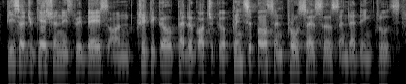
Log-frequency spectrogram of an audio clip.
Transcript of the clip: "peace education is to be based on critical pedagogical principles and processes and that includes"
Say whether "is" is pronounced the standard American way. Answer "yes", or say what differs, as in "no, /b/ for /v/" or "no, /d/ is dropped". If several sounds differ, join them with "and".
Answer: no, /s/ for /z/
